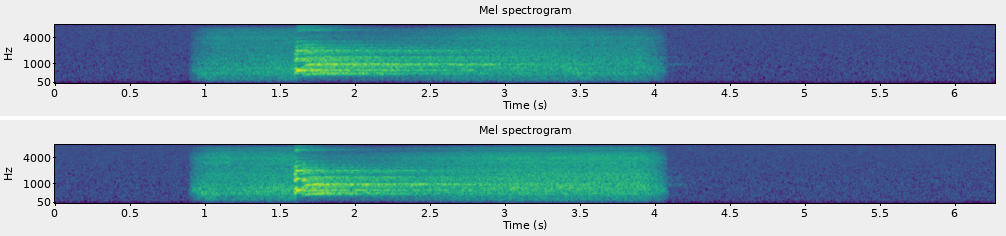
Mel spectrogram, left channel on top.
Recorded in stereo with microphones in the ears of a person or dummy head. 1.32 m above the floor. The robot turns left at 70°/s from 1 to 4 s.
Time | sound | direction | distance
1.6 | a dog barking | 65° right (ahead or behind) | 1.6 m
